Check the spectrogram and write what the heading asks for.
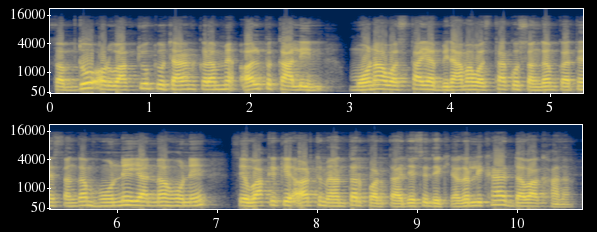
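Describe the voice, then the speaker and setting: A man teaching grammar to exam students, his voice sitting noticeably high. He spells letters out slowly, one at a time, and poses rhetorical questions before answering them himself. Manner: explains step by step, slows to spell out letters and asks rhetorical questions. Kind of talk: exam-prep grammar lesson.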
